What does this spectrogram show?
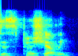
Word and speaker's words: especially: It's not especially, it's especially, okay?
